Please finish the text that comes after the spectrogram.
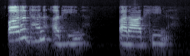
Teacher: देखिए अ धन अ मिलकर के आ बनाते हैं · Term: स्वर संधि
